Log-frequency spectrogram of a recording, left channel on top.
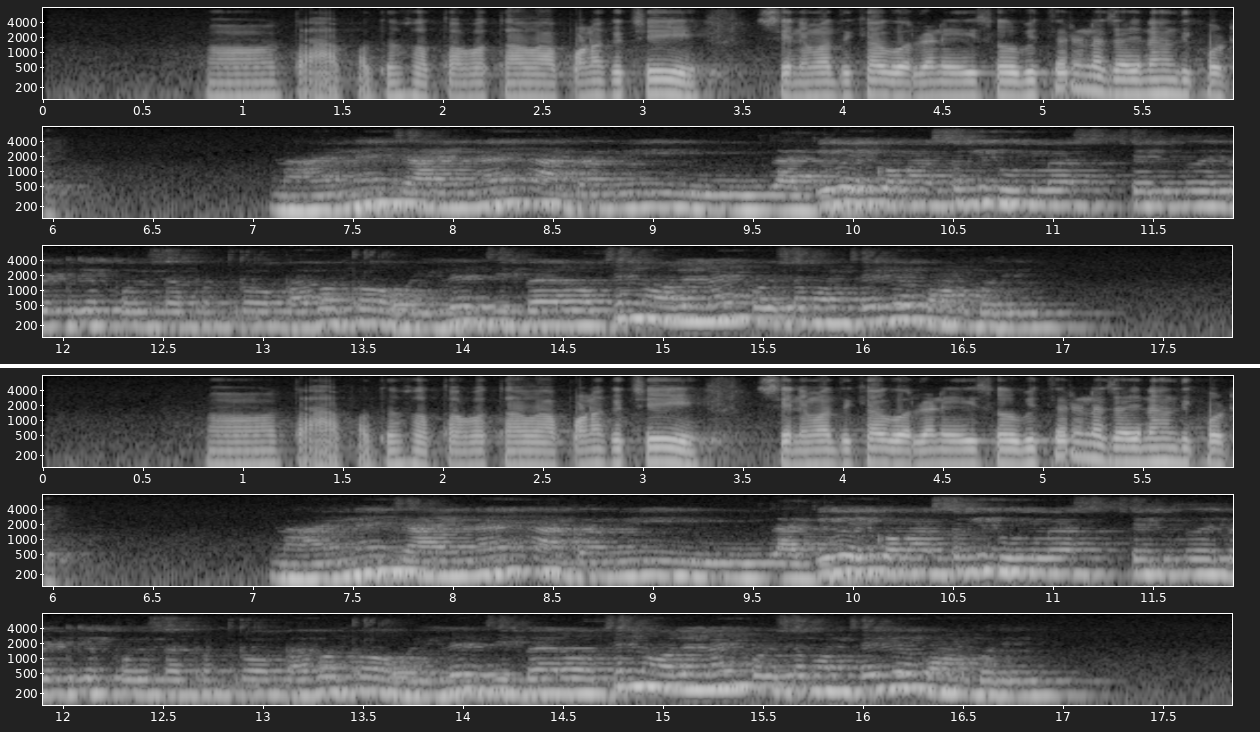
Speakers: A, on the right (about 60°); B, on the right (about 85°).
A: ହଁ ତା ପଥ ସତ କଥା ଆଉ ଆପଣ କିଛି ସିନେମା ଦେଖିବାକୁ ଗଲେଣି ଏଇ ସବୁ ଭିତରେ ନା ଯାଇନାହାନ୍ତି କୋଉଠି?
B: ନାଇଁ ନାଇଁ ଯାଇ ନହିଁ ଆଗାମୀ ଲାଗିବ ଏକ ମାସ କି ଦୁଇ ମାସ ଯେହେତୁ ତ ଏବେ ଟିକେ ପଇସା ପତ୍ର ଅଭାବ ତ ହେଲେ ଯିବାର ଅଛି ନହେଲେ ନାଇଁ ପଇସା ବଞ୍ଚେଇ <unintelligible> କଣ କରିବି।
